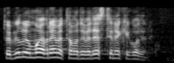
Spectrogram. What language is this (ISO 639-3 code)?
srp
